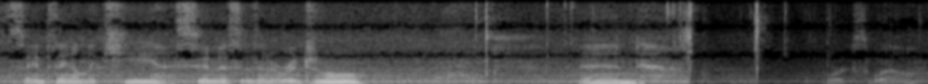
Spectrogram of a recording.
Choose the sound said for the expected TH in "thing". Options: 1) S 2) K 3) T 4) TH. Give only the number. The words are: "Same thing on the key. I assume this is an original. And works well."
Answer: 4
